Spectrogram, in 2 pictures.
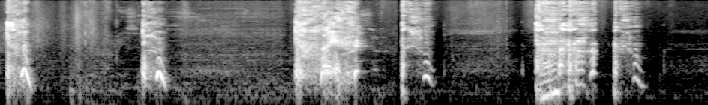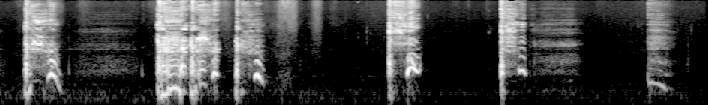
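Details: About fifteen harsh coughs with throat clearing in bouts separated by short pauses from a girl who thought it was allergies and says her chest hurts; cough.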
